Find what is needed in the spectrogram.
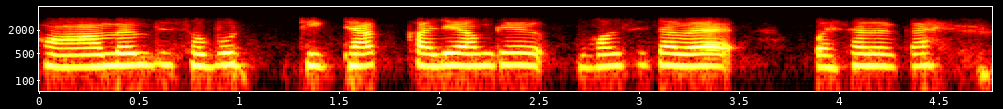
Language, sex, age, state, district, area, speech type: Odia, female, 18-30, Odisha, Subarnapur, urban, conversation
